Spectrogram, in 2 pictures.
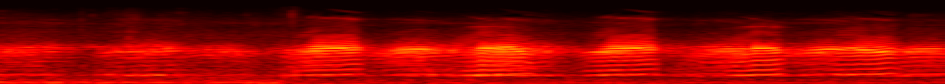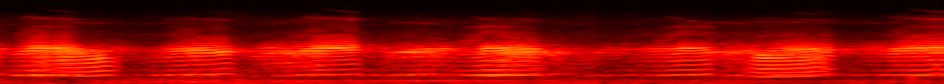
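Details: Korean narrow-mouthed toads calling during spawning. Loud, nasal, harmonic croaks with a bright upper edge follow one another about every half second, several animals overlapping.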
